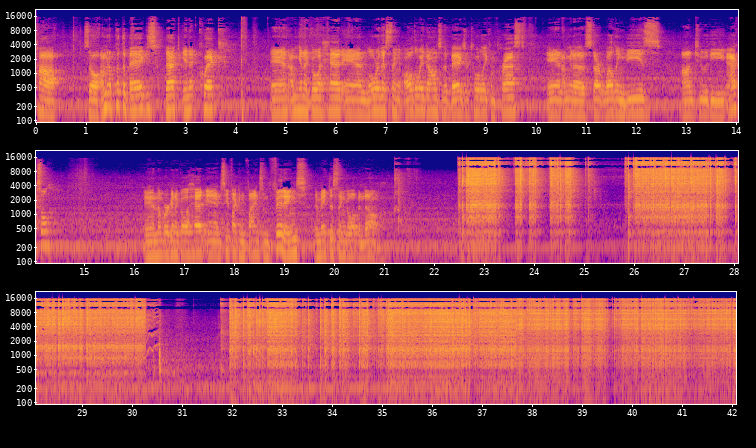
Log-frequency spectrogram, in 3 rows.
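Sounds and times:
mig welder arcing: 22.4s - 42.0s.

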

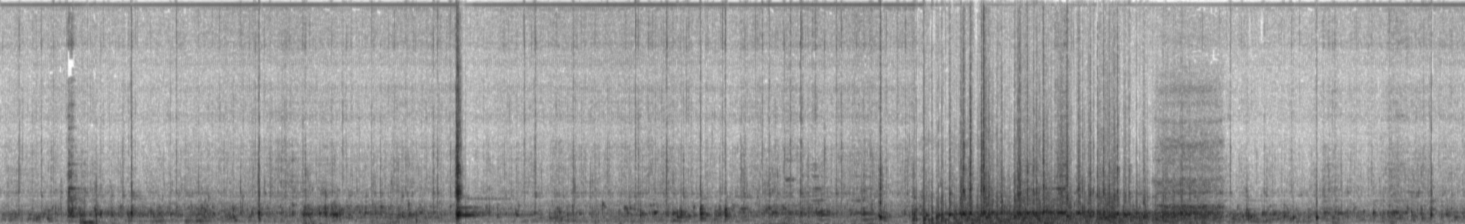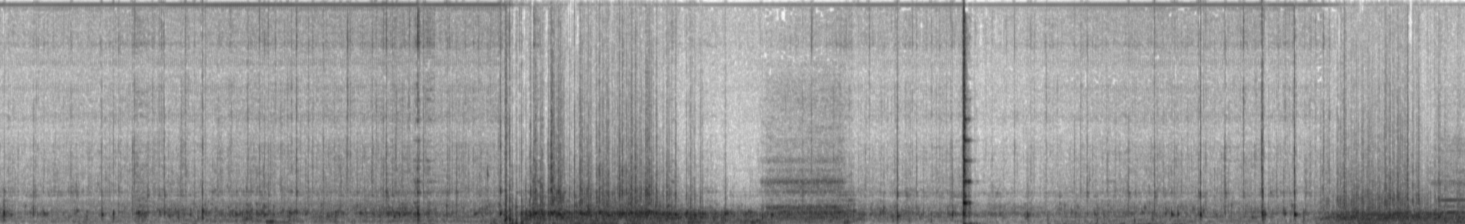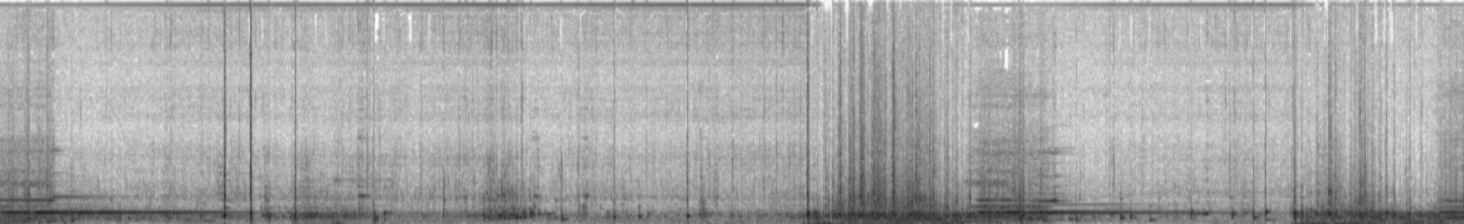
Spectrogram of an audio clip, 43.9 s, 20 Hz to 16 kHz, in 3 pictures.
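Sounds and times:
underwater gurgling: 0.0s - 43.9s
water rushing: 0.0s - 43.9s.

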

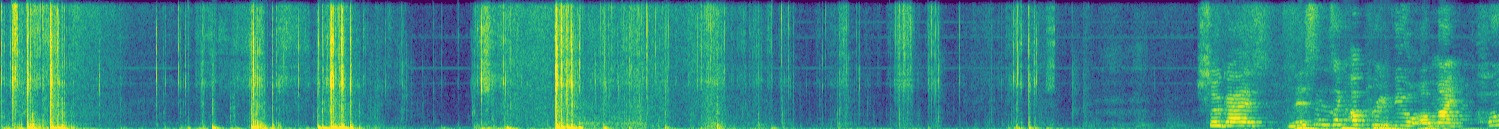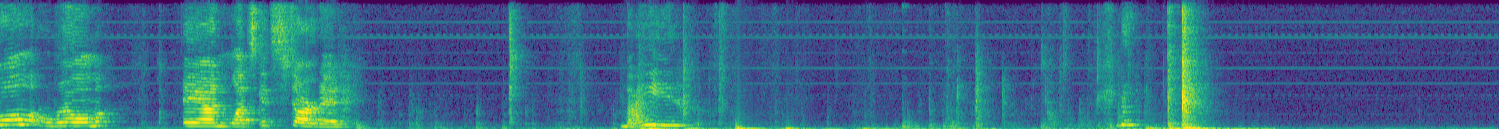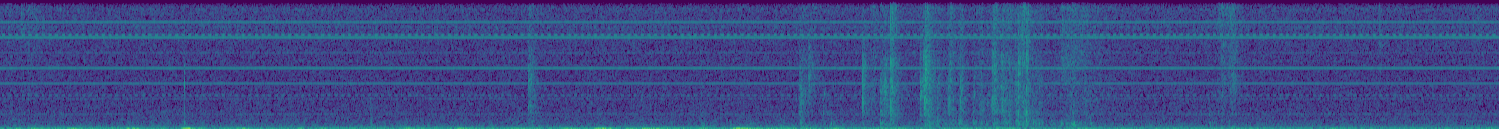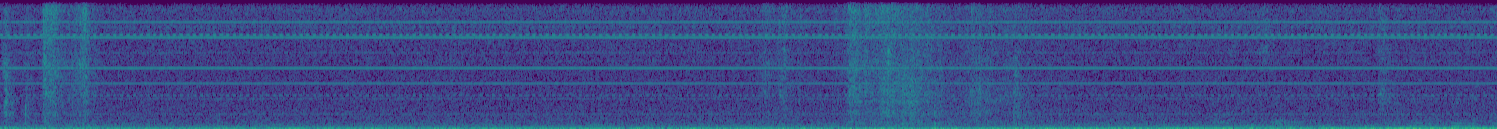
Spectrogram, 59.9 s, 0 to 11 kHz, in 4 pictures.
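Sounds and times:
footsteps: 12.6s - 14.7s
door banging shut: 26.6s - 27.2s.

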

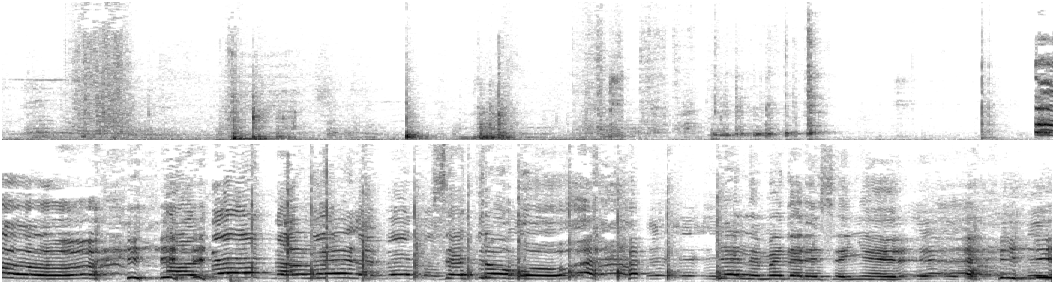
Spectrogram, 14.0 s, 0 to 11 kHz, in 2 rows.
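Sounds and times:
plastic containers clattering: 0.4s - 2.1s, 2.7s - 5.6s.

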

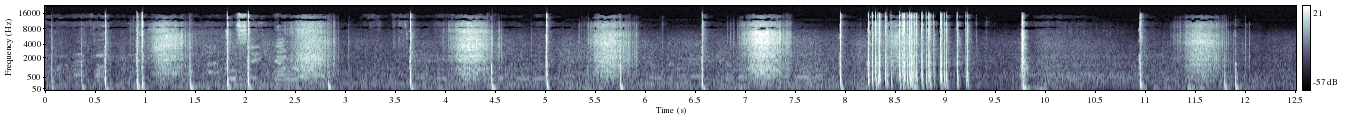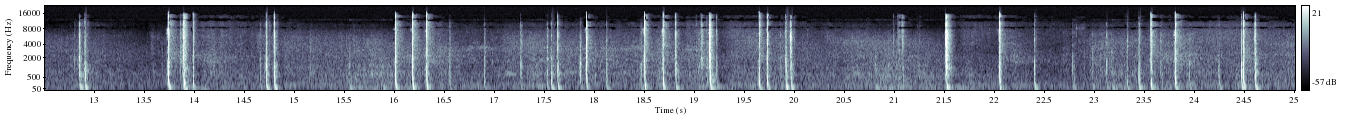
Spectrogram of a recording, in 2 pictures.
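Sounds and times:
firework bangs: 0.0s - 25.0s
firework crackling: 0.0s - 25.0s
firework hissing rushes: 0.4s - 3.1s, 3.8s - 6.0s, 6.8s - 7.6s, 8.2s - 9.3s, 11.2s - 12.0s.

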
